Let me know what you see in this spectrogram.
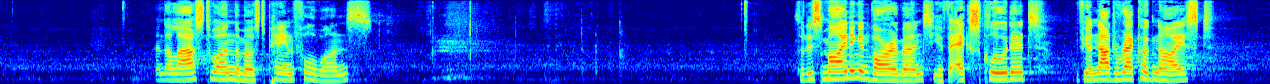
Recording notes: from the 'Environmental Justice 2017' Conference, held at the University of Sydney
